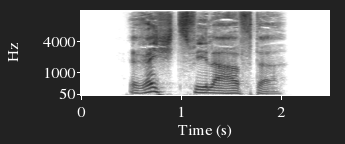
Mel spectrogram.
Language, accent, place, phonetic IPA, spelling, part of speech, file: German, Germany, Berlin, [ˈʁɛçt͡sˌfeːlɐhaftɐ], rechtsfehlerhafter, adjective, De-rechtsfehlerhafter.ogg
- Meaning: inflection of rechtsfehlerhaft: 1. strong/mixed nominative masculine singular 2. strong genitive/dative feminine singular 3. strong genitive plural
